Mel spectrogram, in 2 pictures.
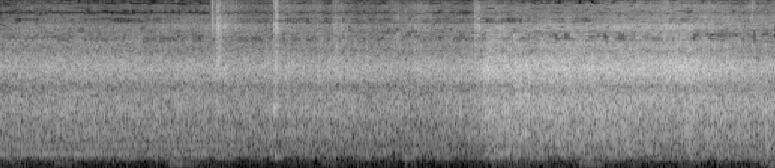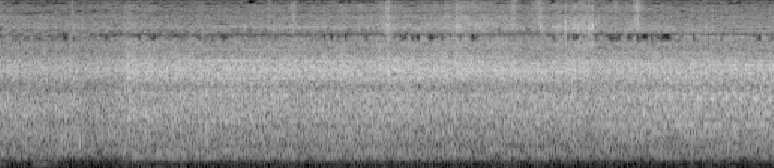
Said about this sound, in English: no other factory in the world mixes its chocolate by waterfall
